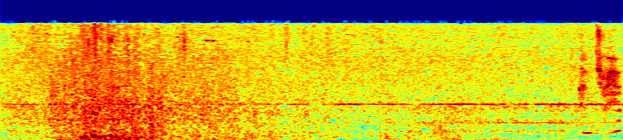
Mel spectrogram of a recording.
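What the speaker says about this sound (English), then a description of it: "I'm trapped in a storm." Thunderstorm with heavy rain in the game Life is Strange: a low rumble of thunder swells early, then a dense, steady hiss of rainfall continues close and loud, with no talk.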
